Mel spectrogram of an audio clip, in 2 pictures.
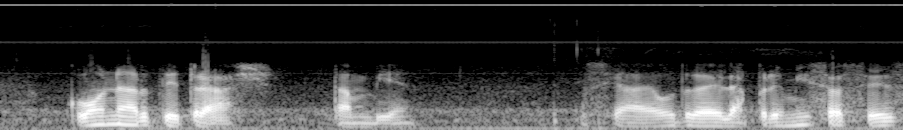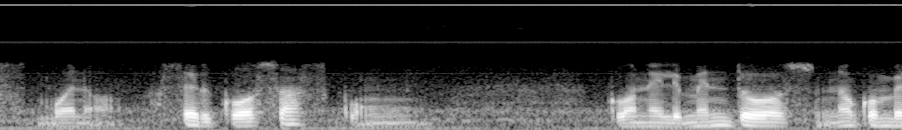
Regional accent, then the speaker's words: Argentina; Somos argentinos, ¿no?

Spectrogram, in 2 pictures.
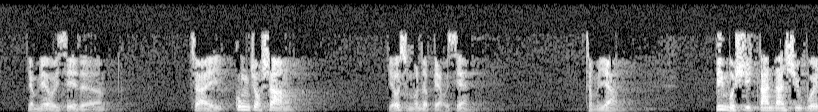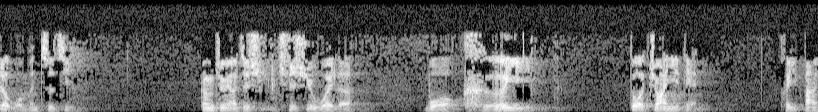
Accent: Guangdong, China; accent: Cantonese; Chinese is a second language; 我们广东话这个谎言就是大话

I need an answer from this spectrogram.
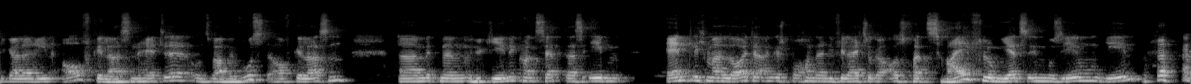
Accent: Konstanz, Baden-Württemberg, Germany; born there; gebürtiger Konstanzer, mache seit 34 Jahren Magazinverlag

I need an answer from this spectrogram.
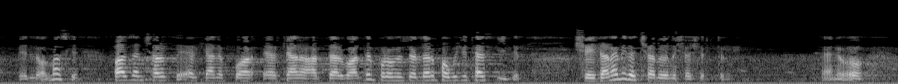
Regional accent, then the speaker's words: Ankara, Turkey; Ankaralıyız.

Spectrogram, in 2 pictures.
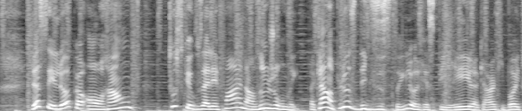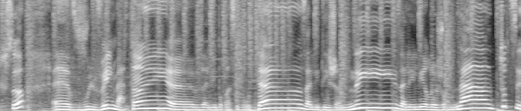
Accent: Saint-Lin, Quebec, Canada; accent: Saint-Lin; ça, c'est mon accent de Saint-Lin qui ressort.

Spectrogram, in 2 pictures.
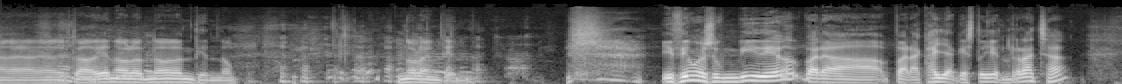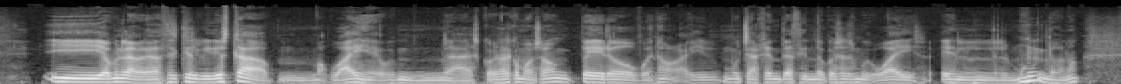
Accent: Spain; now in Netherlands; Y bueno, cuando estoy en Holanda sigo siendo... Aquí soy el holandés, allí soy el español.

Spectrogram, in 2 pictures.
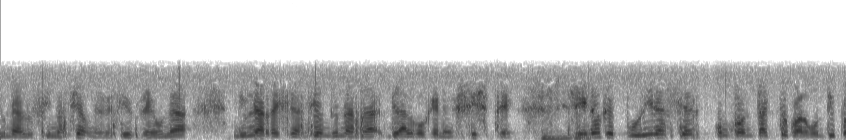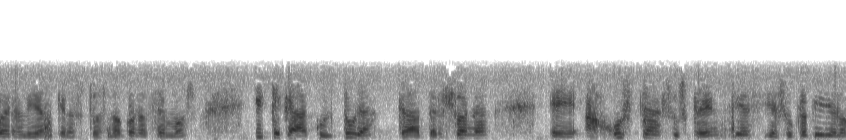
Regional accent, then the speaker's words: Santander, Cantabria, Spain; moved away as an adult; cuando yo vine de Santander

